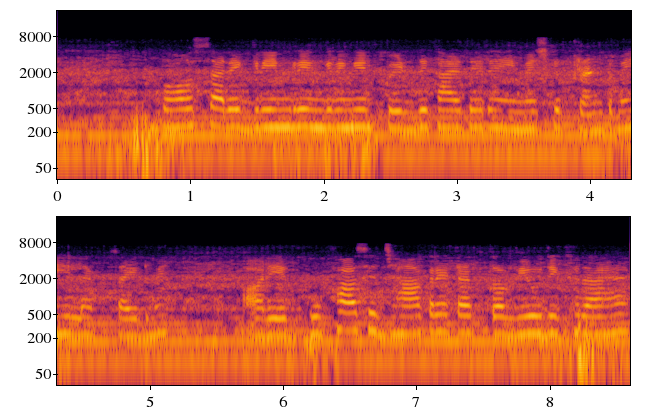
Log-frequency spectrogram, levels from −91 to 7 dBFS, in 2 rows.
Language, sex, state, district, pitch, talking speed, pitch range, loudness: Hindi, female, Chhattisgarh, Raipur, 230 Hz, 215 wpm, 210-240 Hz, -14 LUFS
